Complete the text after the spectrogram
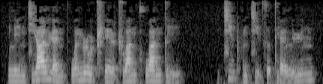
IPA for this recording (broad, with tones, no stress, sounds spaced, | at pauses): l i˨˩ n t͡ɕ j ä˥ l ɥ ɛ˨˩ n pʰ w ə˥ n ɻ u˧˥ ʈ͡ʂʰ e˨˩ ɪ̯ ʈ͡ʂ w a˥ n kʰ w a˥ n t̪ i˨˩˦ | t͡ɕ i˥˩ pʰ ə˩ n t͡ɕ i˨˩ t͡s ɹ̩˦ t̪ j ɛ˨˩ l y˥ n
